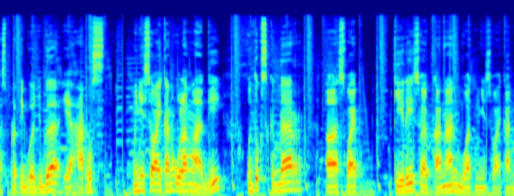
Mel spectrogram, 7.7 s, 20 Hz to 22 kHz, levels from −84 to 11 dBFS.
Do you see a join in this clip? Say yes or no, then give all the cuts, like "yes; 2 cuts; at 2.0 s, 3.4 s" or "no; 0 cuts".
no; 0 cuts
